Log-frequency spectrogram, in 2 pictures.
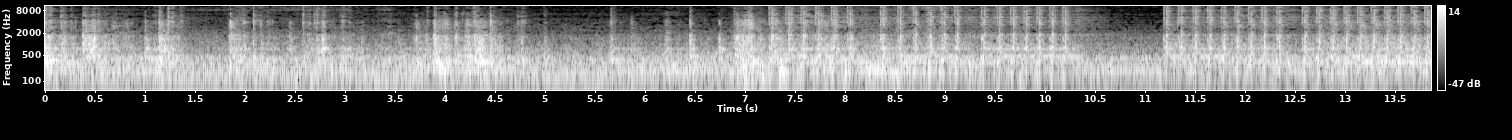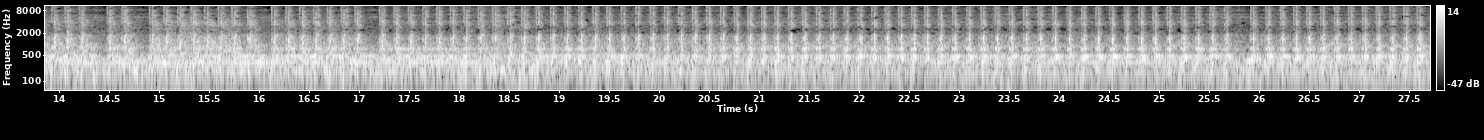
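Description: Hydraulic breaker on a Volvo crawler excavator hammering rock. It chatters unevenly at first, stops briefly about ten seconds in, then settles into a long steady run of rapid, even blows.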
